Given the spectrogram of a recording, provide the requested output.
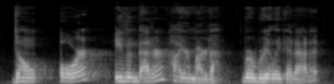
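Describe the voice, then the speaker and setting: A woman's pitch varies in an ordinary way as noticeable background noise runs underneath. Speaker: property manager. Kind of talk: presentation. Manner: loud.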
